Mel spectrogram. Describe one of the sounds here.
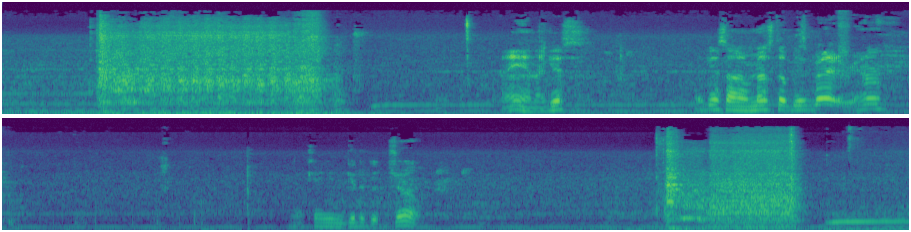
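A car engine's starter cranks in short bursts.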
